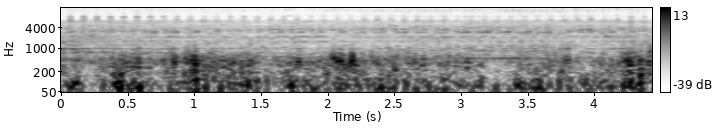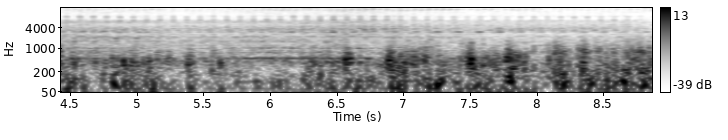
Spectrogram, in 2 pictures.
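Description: Quiet idle with irregular, sharp knocks popping through every second or so, coming and going rather than keeping strict rhythm.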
